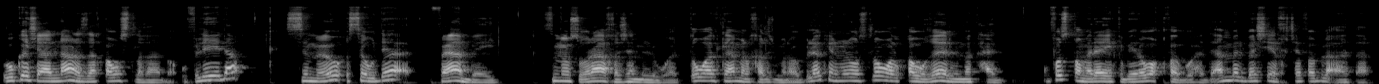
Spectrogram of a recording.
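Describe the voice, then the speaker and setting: A man's voice: on the high side, big pitch swings, racing, darkish tone. A man with a Moroccan accent narrating a horror story in a dramatic, suspenseful way.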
